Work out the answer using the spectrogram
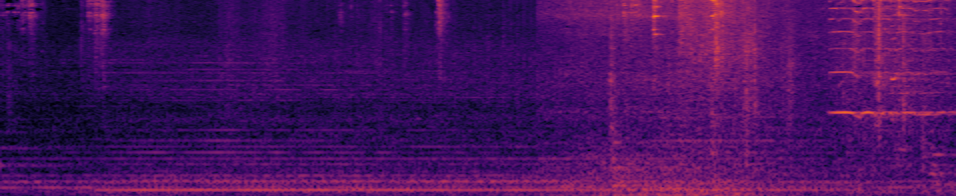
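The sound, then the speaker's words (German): A car driving, heard as a steady engine drone with a low sustained tone, growing rougher and noisier through the second half, with a faint high tone near the end. “Wir fahren in die Firma von Assad, Creative Ideas.”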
